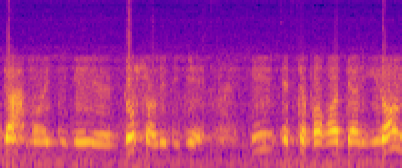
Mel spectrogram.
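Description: Speech only: a caller talking over a telephone line, the voice narrow and thin.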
